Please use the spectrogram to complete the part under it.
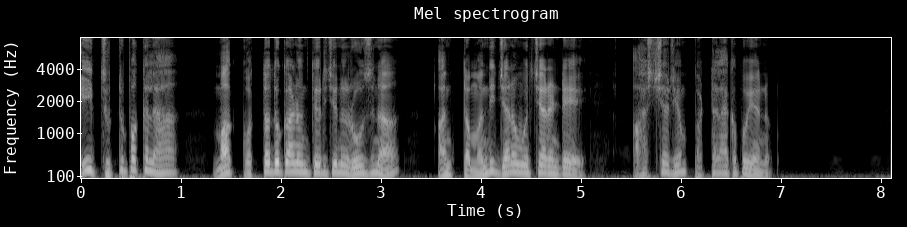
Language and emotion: Telugu, surprised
